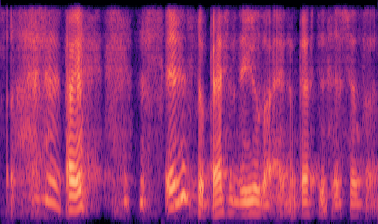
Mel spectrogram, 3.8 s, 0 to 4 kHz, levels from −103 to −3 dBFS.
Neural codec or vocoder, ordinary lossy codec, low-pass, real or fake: codec, 16 kHz, 2 kbps, FreqCodec, larger model; AAC, 32 kbps; 3.6 kHz; fake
